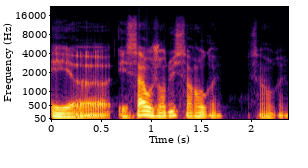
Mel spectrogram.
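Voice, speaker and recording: Ordinary pitch variation in a dark, mellow tone, fairly quick in pace. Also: man. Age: 30s. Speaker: former firefighter turned property investor. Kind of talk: casual interview. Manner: hesitant, many fillers.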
